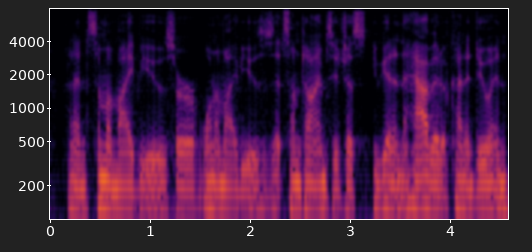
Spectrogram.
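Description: The recording is very clean, with a silent background. A man with a Midwestern American accent talks at a fairly quick pace in a fairly low pitch. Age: 30s. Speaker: soccer podcast co-host. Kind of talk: casual chat.

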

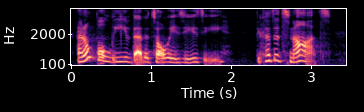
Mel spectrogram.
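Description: The pitch sits fairly high for a woman. She talks at a moderate pace. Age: 30s. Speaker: podcast host and business coach. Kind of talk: solo podcast monologue. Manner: animated.

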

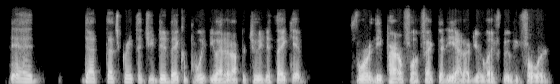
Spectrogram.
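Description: A man talks at a fairly quick pace, and the sound is dry and close with no echo. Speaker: podcast co-host, person living with ALS. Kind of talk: casual interview chat.

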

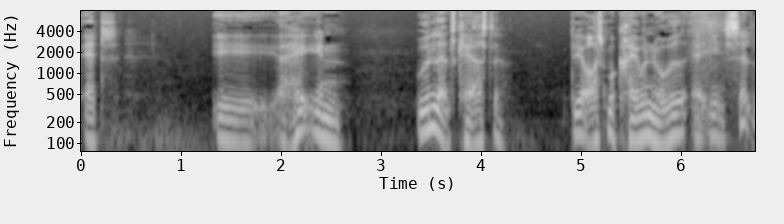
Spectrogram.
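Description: Speaking at a very slow pace with long, frequent pauses, a man keeps a medium pitch and ordinary pitch variation. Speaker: podcast host. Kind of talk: casual interview. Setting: studio. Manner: halting.

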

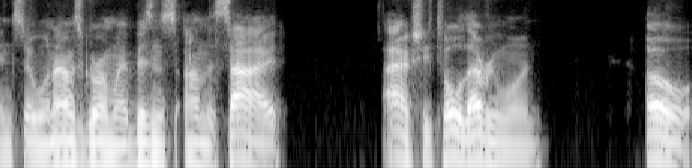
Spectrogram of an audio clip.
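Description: A man with a plain, everyday voice and medium pitch speaks at a fairly quick pace. His pitch variation is ordinary, and the background is quiet. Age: 30s. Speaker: leadership and career coach. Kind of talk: podcast interview.

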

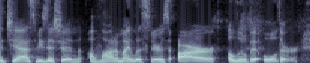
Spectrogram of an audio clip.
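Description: With a Canadian accent and an ordinary speaking voice, a woman talks at a fairly slow pace and fairly low pitch on a very clean recording with a silent background. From Canada. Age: 40s. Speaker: jazz singer-songwriter and pianist. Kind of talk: casual interview chat.

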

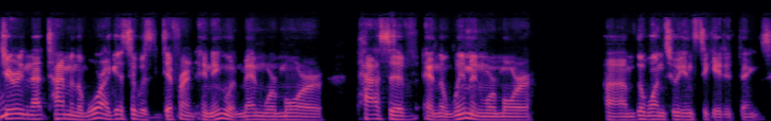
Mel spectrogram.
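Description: Very fast speech from a man with an American accent. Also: medium pitch for a man, ordinary pitch variation. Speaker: podcast host. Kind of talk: casual chat.

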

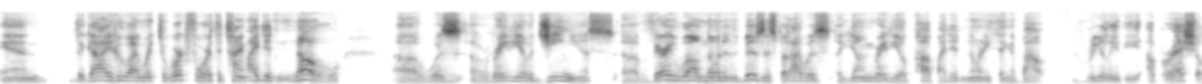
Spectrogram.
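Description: An American accent at a moderate pace over a quiet background. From US South. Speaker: writer and former radio broadcaster. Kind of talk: casual interview chat.

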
